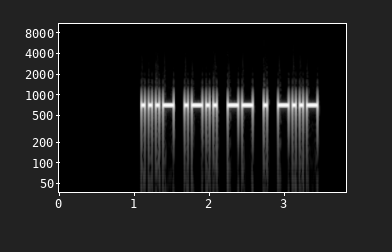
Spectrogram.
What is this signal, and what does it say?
Morse code, heard as a keyed tone, about 25 wpm, 700 Hz. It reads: VLMEX
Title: Code Groups - 5 Letters - 25wpm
